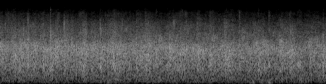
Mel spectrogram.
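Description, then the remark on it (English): A crowd claps steadily during a church worship service, dense overlapping hand claps forming a continuous bright patter at even loudness throughout, with no voices standing out. “We have our hands. We're clapping.”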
